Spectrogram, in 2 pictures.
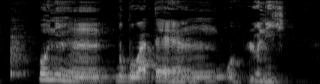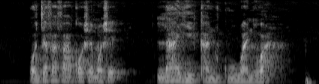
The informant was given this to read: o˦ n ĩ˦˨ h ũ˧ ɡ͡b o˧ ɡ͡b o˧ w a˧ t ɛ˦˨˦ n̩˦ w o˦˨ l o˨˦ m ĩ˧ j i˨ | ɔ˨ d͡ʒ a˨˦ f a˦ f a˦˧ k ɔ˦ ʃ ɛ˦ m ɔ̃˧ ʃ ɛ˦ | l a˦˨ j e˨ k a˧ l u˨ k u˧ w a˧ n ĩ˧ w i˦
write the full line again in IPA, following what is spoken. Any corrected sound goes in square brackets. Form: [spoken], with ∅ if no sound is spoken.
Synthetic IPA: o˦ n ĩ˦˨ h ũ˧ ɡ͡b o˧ ɡ͡b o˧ w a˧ t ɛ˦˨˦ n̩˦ w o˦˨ l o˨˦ [n] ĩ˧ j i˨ | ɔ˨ d͡ʒ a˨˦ f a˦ f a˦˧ k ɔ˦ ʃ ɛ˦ m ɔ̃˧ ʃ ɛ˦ | l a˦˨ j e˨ k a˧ l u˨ k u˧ w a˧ n ĩ˧ w [a˦]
